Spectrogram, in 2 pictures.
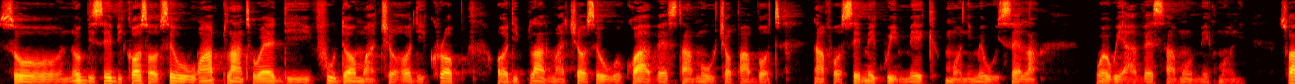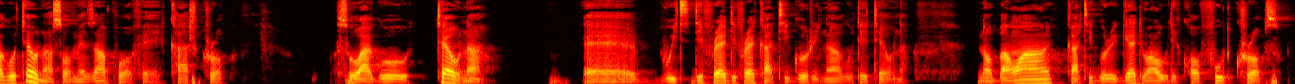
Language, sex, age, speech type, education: Nigerian Pidgin, male, 30-45, spontaneous, tertiary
